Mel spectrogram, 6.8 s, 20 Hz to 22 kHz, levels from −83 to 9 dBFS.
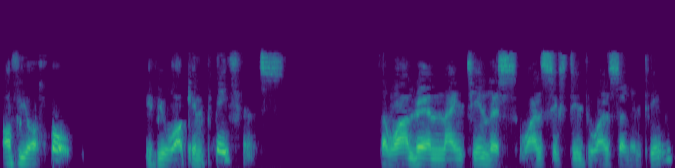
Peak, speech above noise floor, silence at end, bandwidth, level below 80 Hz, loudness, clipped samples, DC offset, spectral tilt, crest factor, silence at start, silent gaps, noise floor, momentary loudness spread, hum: -10 dBFS; over 63 dB; 0.05 s; 7.4 kHz; -70 dBFS; -27 LUFS; under 0.1%; under 0.1%; -3.5 dB/octave; 18 dB; 0.05 s; none; under -90 dBFS; 11 LU; none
